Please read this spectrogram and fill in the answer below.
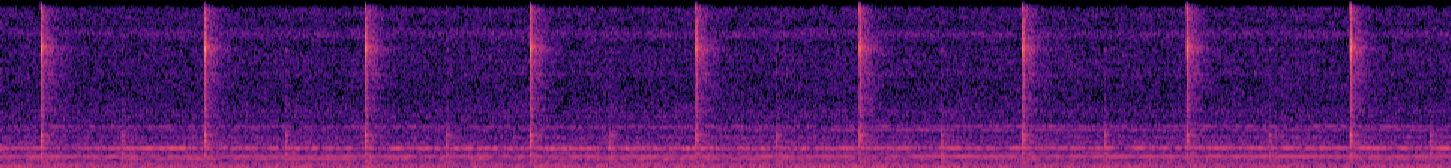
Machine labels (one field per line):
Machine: valve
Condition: normal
